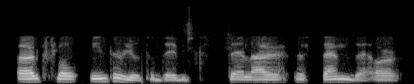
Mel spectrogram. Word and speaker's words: Resende: We have EarthFlow interview today with Stela Resende or how do you say it, from Brazil. Resende.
